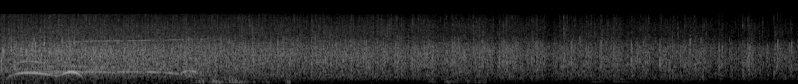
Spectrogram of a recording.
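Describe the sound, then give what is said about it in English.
Steady applause from a church audience welcoming a guest pastor in South Texas, a dense, even wash of clapping that holds at a constant level for the whole eight seconds. “Please give a warm South Texas welcome to Pastor Buddy Kremenes.”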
